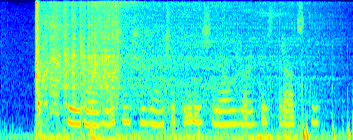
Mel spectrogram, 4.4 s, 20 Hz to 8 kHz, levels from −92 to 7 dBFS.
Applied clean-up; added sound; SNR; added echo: none; Engine / Car; -1 dB; none.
